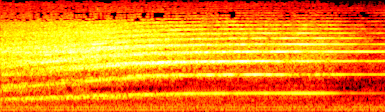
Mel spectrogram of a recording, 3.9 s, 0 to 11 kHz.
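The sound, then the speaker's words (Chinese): An Israeli rocket warning siren wails during Hamas rocket fire, a loud, sustained civil defense tone that climbs slightly in pitch at first and then holds steady, easing off a little at the end. “只有15秒钟就必须找到他们亲人并跑向防空洞。每当哈马斯发射火箭弹时，在学校里的孩子、工作中的成年人和以色列各地的家庭都会听到这种声音。”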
